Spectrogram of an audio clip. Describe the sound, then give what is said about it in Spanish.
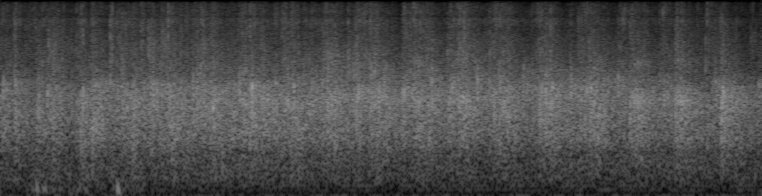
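An audience claps steadily for God for several seconds, a dense, even patter of many hands at a consistent moderate loudness, with no voices standing out. “Denle un aplauso a Dios.”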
